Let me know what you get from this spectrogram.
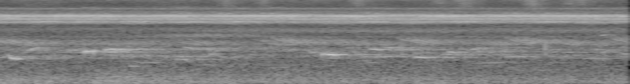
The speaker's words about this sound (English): So this is a dawn chorus, and you're just hearing loads and loads and loads of birds all calling at once as they all wake up. It's so rich. Yeah, and it's like, it is very loud. These birds are completely surrounding you, and they're up in the canopy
